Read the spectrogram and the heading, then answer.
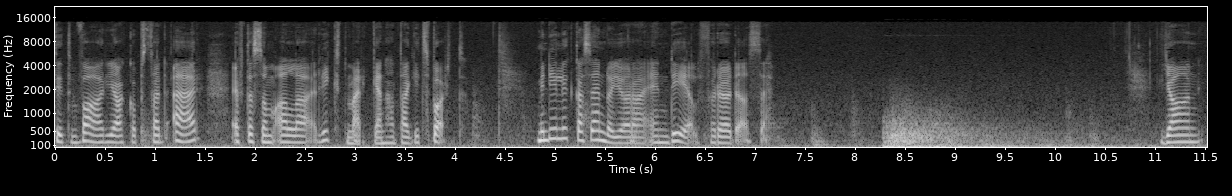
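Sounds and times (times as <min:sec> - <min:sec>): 
speech: 0:00.0 - 0:04.2, 0:04.8 - 0:07.7, 0:11.0 - 0:11.5
long dull low rumble: 0:08.2 - 0:11.5
distant cannon shot: 0:08.3 - 0:10.9.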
